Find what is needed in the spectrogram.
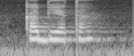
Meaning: (usually married) woman
- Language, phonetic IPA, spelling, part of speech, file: Belarusian, [kaˈbʲeta], кабета, noun, Be-кабета.ogg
